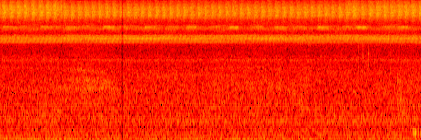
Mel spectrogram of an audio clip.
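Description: Steady night chorus of crickets and other insects: a faint, high, even trilling with a light pulsing.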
